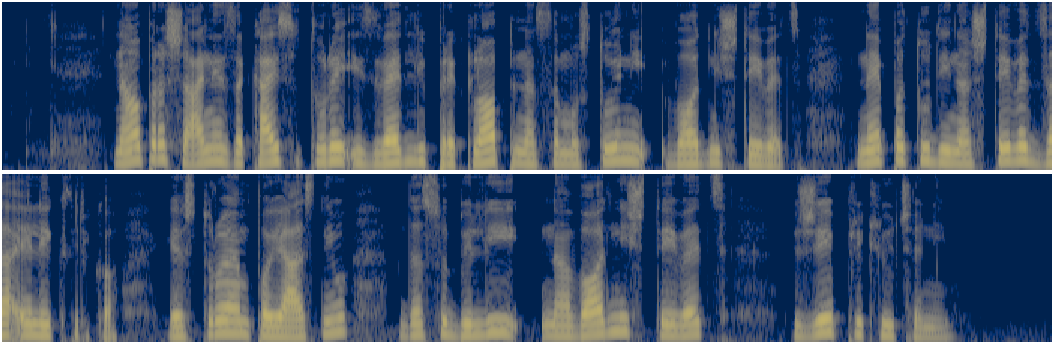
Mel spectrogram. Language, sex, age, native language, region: Slovenian, female, 30-49, Slovenian, Central Slovenia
